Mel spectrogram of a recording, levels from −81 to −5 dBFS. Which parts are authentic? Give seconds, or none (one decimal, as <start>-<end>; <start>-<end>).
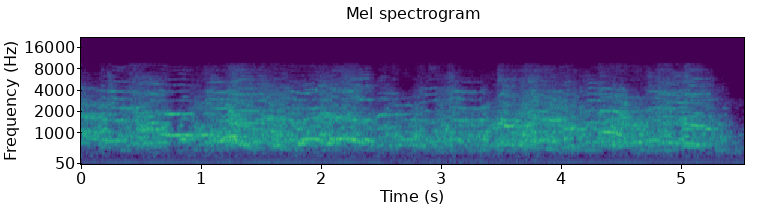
0.0-2.5; 3.8-5.5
